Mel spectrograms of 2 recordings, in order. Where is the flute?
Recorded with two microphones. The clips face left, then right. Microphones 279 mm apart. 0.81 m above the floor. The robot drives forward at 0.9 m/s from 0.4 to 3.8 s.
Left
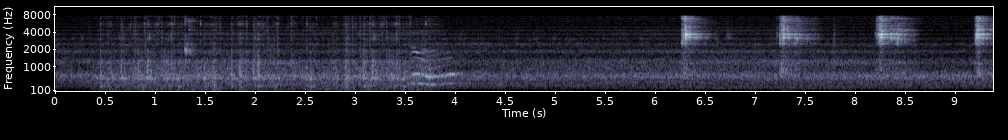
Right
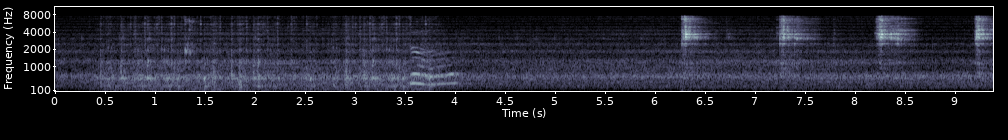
I don't hear a flute.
